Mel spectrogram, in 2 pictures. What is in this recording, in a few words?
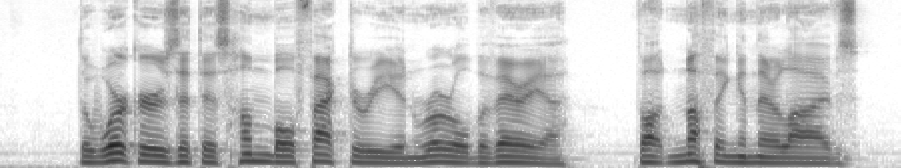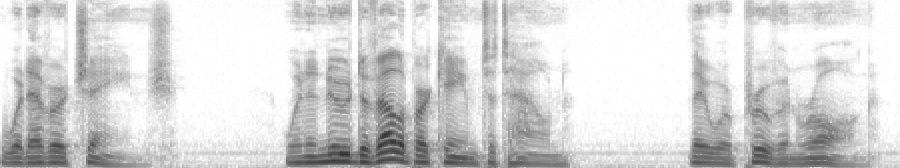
factory trailer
